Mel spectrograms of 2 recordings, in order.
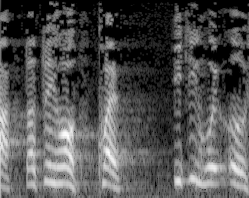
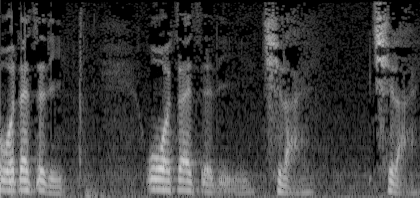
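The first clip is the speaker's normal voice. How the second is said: gentle voice of God; 10 semitones lower, 11 dB quieter than usual. Acted. God speaks to the weak believer.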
